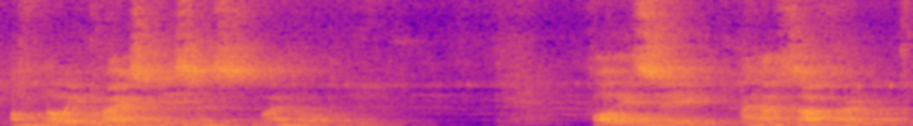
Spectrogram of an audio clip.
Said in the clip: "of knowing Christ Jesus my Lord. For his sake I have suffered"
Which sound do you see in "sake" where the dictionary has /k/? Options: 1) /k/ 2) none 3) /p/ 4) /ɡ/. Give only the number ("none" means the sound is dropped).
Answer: 2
